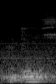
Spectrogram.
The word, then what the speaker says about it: Buch: We pronounce this in a very special way. For example, we have the phrase ich. Ich. Ich means I. Or we can also take the word Buch. Buch.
